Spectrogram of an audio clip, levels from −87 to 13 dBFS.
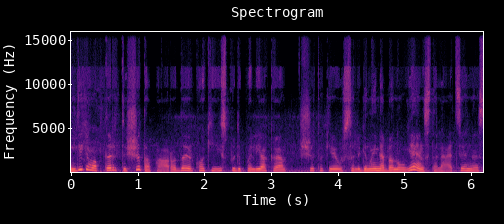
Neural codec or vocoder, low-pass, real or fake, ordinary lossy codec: none; 14.4 kHz; real; Opus, 16 kbps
